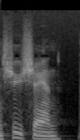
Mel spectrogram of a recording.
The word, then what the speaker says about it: Shushan: in the 20th year as I was in Shushan, the citadel." So, yes, Susa is what it looks like, but it's actually pronounced Shushan.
